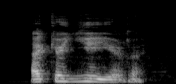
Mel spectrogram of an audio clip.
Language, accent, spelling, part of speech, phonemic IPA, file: French, Canada, accueillirent, verb, /a.kœ.jiʁ/, LL-Q150 (fra)-accueillirent.wav
- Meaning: third-person plural past historic of accueillir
